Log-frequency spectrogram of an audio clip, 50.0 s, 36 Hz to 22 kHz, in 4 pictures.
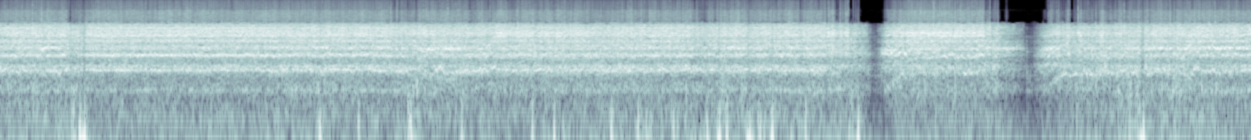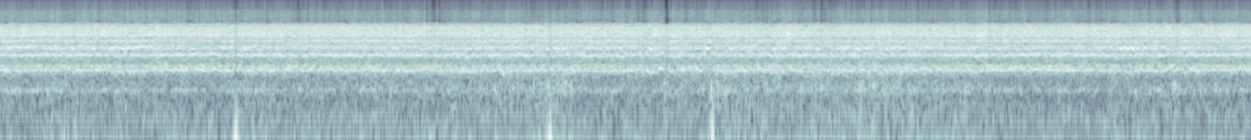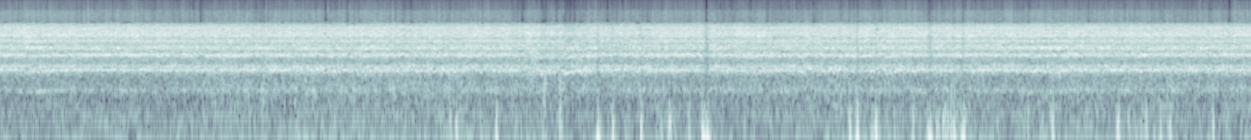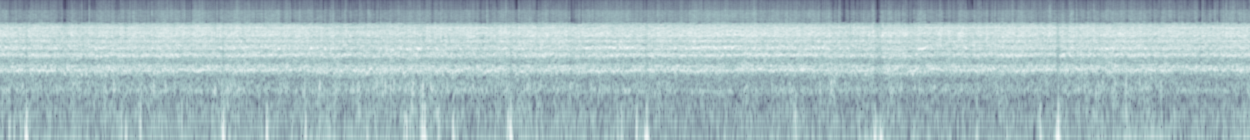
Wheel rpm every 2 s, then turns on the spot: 230, 230, 220, 230, 140, 140, 220, 230, 230, 230, 230, 230, 230, 240, 230, 220, 230, 230, 240, 230, 230, 230, 230, 230, 230.
none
